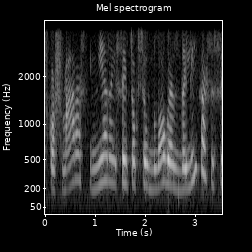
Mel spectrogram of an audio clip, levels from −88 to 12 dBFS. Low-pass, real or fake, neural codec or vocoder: 3.6 kHz; real; none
